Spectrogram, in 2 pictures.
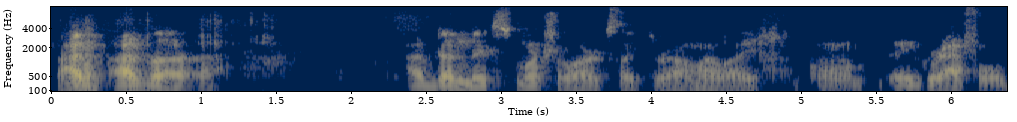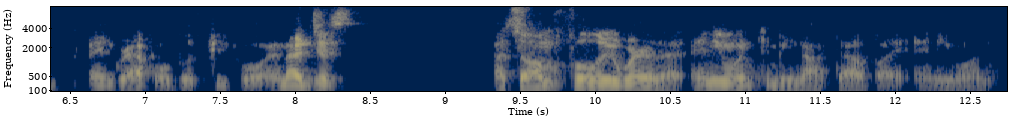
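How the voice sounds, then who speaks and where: Deep-voiced man, frank rambling chat. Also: measured pace. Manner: rambling, frank, swears freely, laughs often. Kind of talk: casual chat. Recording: dull lo-fi audio.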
